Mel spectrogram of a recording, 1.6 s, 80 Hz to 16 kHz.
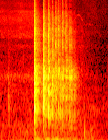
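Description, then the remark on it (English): Dice clatter onto a hard surface, a sharp first hit followed by a quick run of rattling bounces that fade out within about a second, the roll coming up 9. Fairly loud, with no talking. “our weekly listener roll, where we will roll and then you will shuffle that number of songs into your playlist.”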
